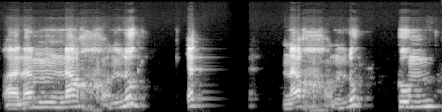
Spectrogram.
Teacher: huruf qaf dan kaf itu ketika bertemu otomatis harus diidghamkan, meskipun idghamnya tidak kamil terkait dengan huruf qaf yang bertemu dengan huruf kaf.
